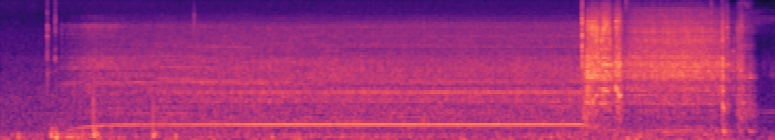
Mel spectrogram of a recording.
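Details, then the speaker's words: Gas Gas Wild HP sport quad, long unused, leaking oil, no chain or shifter: starter spins with a steady whine for several seconds without catching, ending in a rough clatter; starter clutch suspected, not confirmed. "That sounds like starter clutch."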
